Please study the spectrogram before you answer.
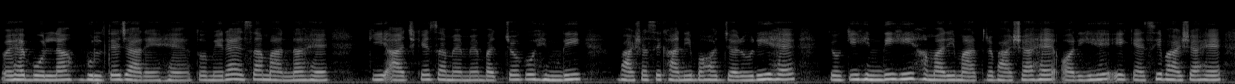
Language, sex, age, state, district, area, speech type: Hindi, female, 30-45, Rajasthan, Jodhpur, urban, spontaneous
